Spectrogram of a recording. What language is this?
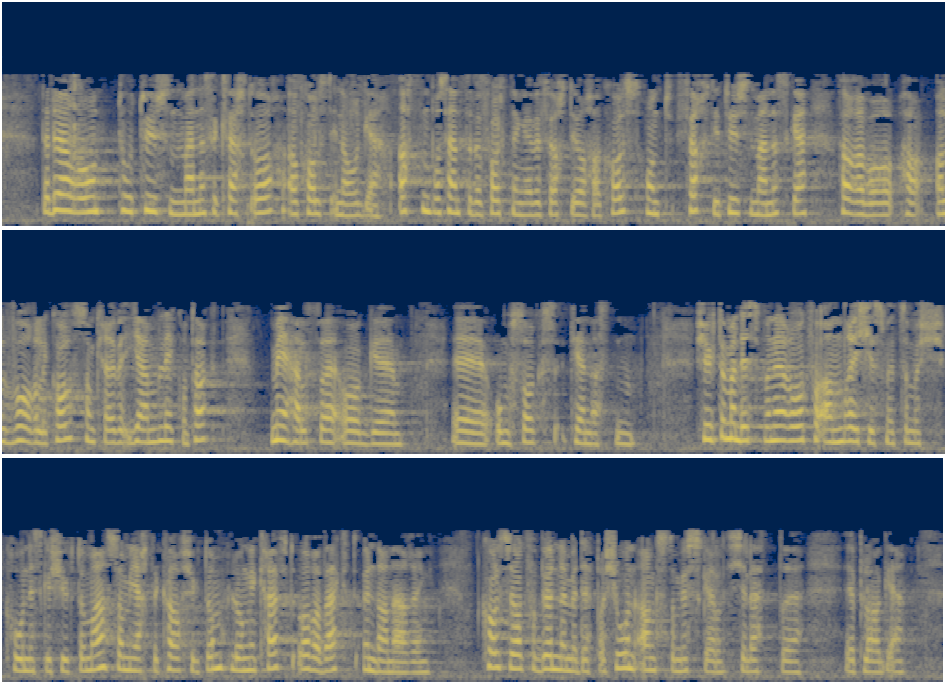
Norwegian Nynorsk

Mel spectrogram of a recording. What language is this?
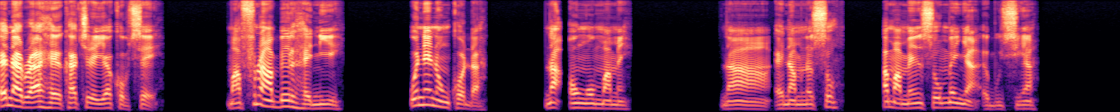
Akan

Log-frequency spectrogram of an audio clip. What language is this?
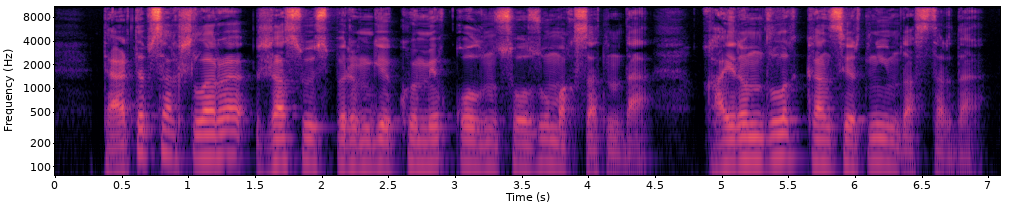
Kazakh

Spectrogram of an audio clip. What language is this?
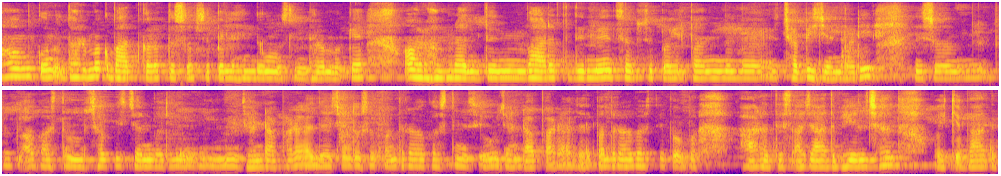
Maithili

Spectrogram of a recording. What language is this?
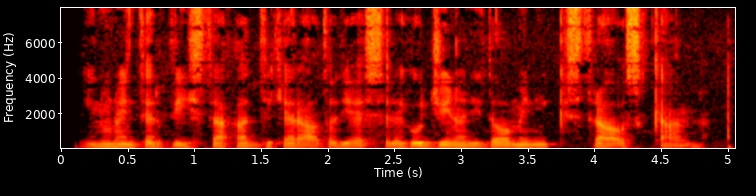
Italian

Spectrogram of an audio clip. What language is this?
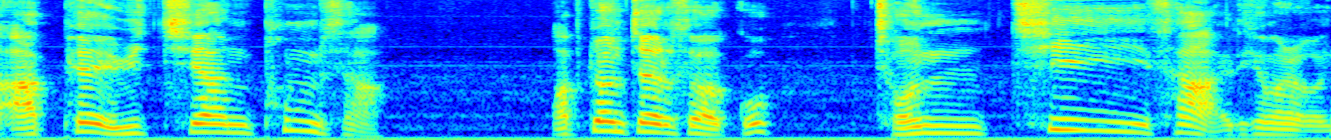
Korean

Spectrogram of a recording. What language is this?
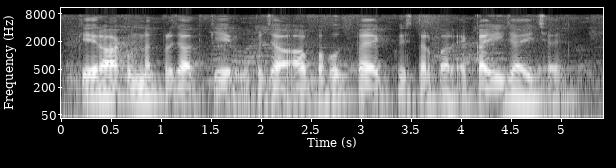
Maithili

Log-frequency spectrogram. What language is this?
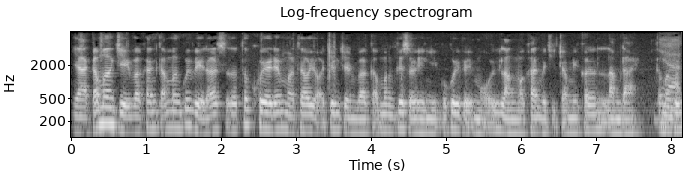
Vietnamese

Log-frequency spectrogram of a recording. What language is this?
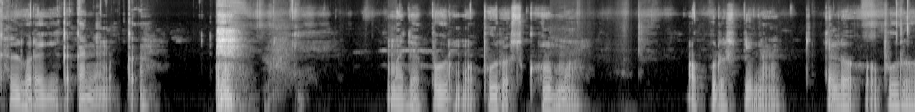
Luo (Kenya and Tanzania)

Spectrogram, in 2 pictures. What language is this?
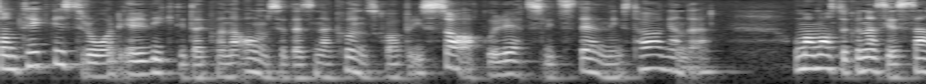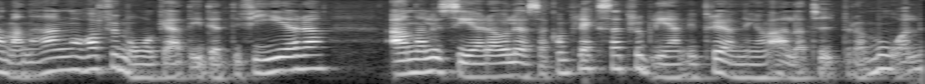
Swedish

